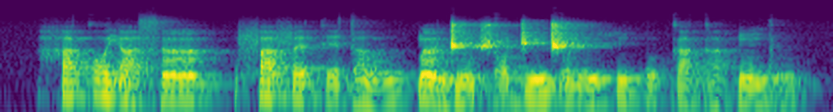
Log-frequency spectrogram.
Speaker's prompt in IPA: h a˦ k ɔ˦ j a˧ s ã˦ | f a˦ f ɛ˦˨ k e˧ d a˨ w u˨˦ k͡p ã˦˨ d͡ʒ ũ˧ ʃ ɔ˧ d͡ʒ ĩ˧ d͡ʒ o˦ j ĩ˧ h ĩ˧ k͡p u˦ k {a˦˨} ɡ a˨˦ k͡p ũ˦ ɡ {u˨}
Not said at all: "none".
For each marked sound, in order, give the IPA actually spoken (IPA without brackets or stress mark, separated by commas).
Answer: a˦˨, u˧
